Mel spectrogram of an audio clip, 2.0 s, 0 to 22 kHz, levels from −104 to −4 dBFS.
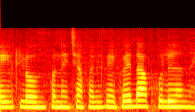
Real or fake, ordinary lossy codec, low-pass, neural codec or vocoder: fake; none; none; codec, 16 kHz, 0.7 kbps, FocalCodec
